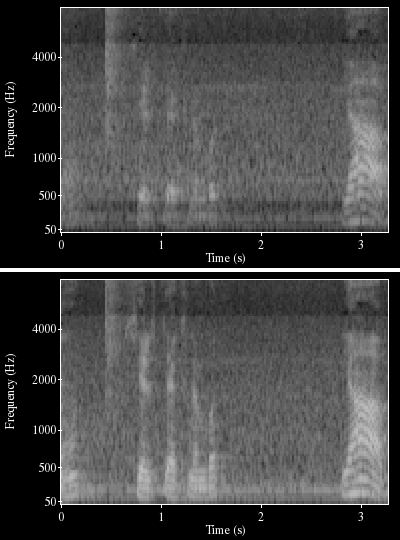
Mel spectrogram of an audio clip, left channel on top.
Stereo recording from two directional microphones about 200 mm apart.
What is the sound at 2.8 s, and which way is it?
Speech, 40° right (ahead or behind).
